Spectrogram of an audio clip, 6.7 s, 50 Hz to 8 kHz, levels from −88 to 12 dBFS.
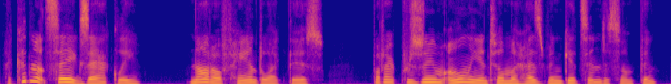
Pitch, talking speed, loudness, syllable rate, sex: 215 Hz, 160 wpm, -19 LUFS, 5.5 syllables/s, female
